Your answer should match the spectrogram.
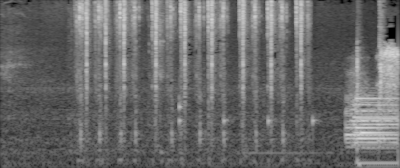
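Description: A quick run of typing clicks, about six a second, like a typewriter sound effect, for about two and a half seconds. Near the end a pop music track comes in with a steady bass and chords.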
